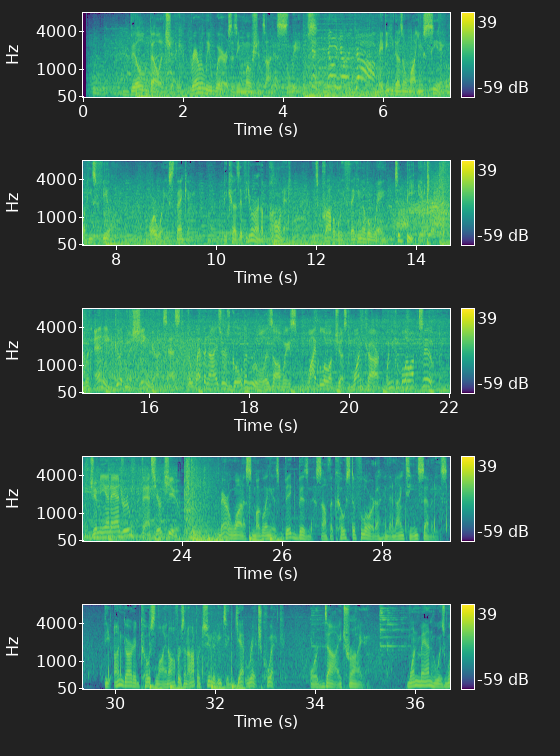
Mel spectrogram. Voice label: Narration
